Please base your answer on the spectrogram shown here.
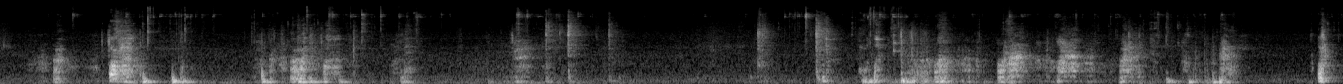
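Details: Bunsen, a Puggle dog, playing with his toys in a living room: repeated short growly, huffing bursts and whimpers, clustered in quick runs with brief pauses over about thirteen seconds.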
